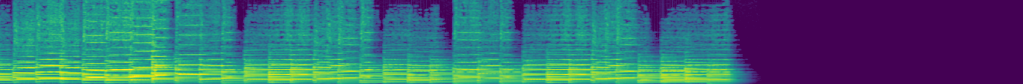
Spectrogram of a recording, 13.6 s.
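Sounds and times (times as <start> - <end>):
solo flute playing a classical German dance: 0.0 - 9.8.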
